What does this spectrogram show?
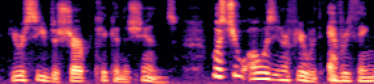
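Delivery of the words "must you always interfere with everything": indignant. Acted. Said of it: "Eilonwy asked indignantly".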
